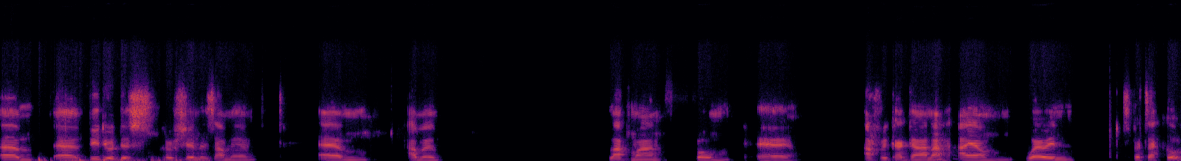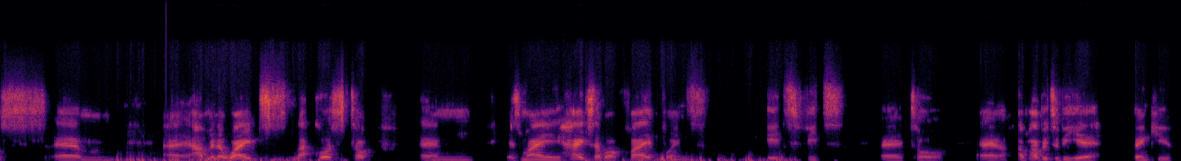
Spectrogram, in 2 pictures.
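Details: Adult man from Ghana who describes himself as a person who stammers, real recording of his own speech; stuttering.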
